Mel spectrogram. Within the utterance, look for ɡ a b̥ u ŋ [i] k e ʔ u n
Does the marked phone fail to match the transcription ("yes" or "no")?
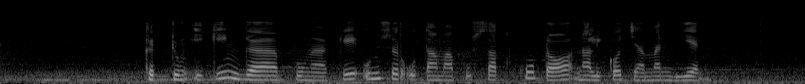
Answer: yes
